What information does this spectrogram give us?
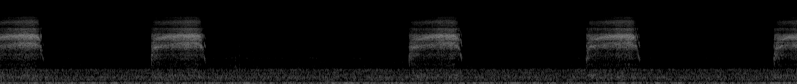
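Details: Young wild barn owls at their nest box, recorded by live cam: a series of five raspy, breathy screeches, each about half a second, repeated every second and a half to two seconds over steady hum.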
